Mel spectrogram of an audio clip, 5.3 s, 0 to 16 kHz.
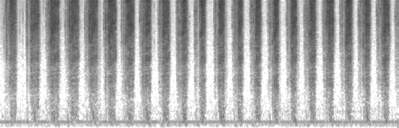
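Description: A small, soft, porous yellow-green foam sponge is rubbed and scratched with long black nails. About 22 quick, evenly spaced strokes come at roughly four per second, each a bright, hissy scrape. A faint steady low hum runs underneath.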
